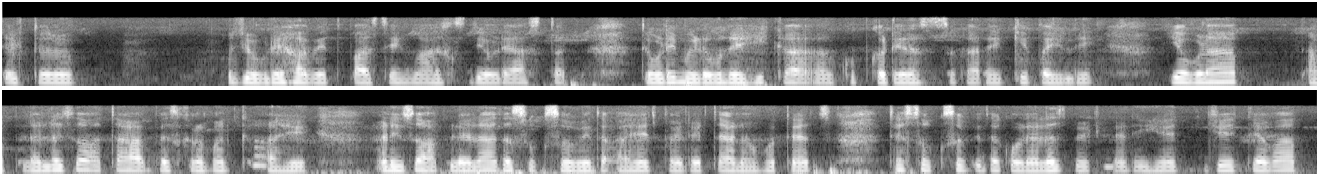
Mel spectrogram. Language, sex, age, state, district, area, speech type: Marathi, female, 18-30, Maharashtra, Thane, urban, spontaneous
